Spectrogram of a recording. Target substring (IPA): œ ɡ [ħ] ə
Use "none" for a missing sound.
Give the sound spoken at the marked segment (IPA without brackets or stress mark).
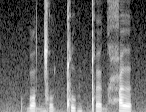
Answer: ħ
